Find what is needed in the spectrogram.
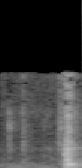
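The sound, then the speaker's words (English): A single dull clunk as a microphone is turned around and locked into place, brief and moderately loud after a moment of faint handling noise. “Let me turn the microphone around and try to lock this thing down, and I'll try football for you, okay?”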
